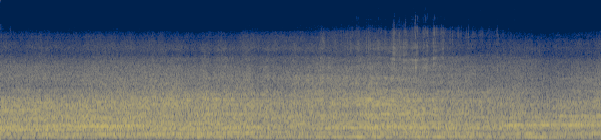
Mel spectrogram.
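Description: Race car roaring around the track at Pennsylvania Motor Speedway in Pittsburgh: loud, continuous engine drone with a steady rumble and faintly shifting pitch, no voices.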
